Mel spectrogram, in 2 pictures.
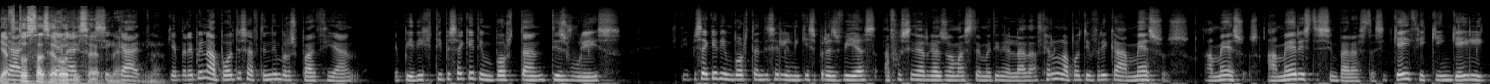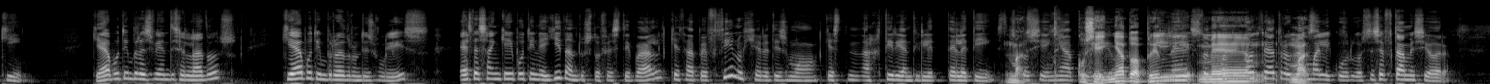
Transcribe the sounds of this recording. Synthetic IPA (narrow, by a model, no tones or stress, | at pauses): ɐ̰fɐostɐseɾoissḭkɐt̪ḭce̞pɾe̞pinɐpo̞ot̪iseɐft̪ind̪imbɾo̞spɐθiɐn | e̞piðixt̪ipisɐce̞t̪imbo̞ɾt̪ɐnt̪izvulis | xt̪ipisɐce̞t̪imbo̞ɾt̪ɐnt̪ise̞linicispɾe̞zviɐsɐfusine̞ɾɣɐzo̞mɐst̪e̞me̞t̪ine̞lɐðɐθe̞lo̞nɐpo̞ot̪ivɾikɐːme̞so̞sɐme̞so̞sɐme̞ɾist̪i̥sːimbɐɾɐst̪ɐsice̞iθiciɲce̞ilici | ce̞ɐpo̞t̪imbɾe̞zviɐnt̪ise̞lɐðo̞s | ce̞ɐpo̞t̪imbɾo̞e̞ðɾont̪izvulis | e̞θe̞sɐɲce̞ipo̞t̪ineʝiðɐnt̪ust̪o̞fe̞st̪ivɐlce̞θɐːpe̞fθinuçe̞ɾe̞t̪izmonce̞st̪inɐɾxt̪iɾiɐnt̪it̪ele̞t̪ist̪iskosieɲːɐːpkossieɲːɐt̪oɐpɾilismeikoθeɐt̪ɾo̰mɐlikuɾɣo̞st̪ise̞ft̪ɐmisio̞ɾɐ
